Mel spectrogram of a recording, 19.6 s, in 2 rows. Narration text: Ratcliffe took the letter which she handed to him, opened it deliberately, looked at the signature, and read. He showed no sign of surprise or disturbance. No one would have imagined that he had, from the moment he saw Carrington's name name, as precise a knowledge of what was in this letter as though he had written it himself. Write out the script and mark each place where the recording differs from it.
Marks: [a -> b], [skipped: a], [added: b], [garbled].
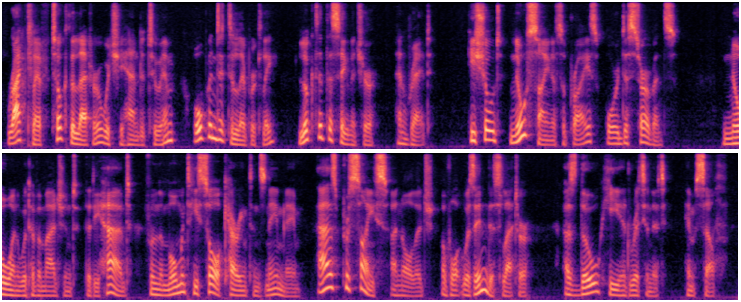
Ratcliffe took the letter which she handed to him, opened it deliberately, looked at the signature, and read. He showed no sign of surprise or disturbance. No one would have imagined that he had, from the moment he saw Carrington's name name, as precise a knowledge of what was in this letter as though he had written it himself.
